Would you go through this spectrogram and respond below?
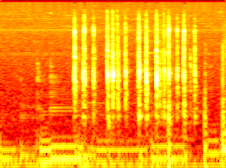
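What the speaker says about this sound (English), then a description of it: "Sasazuka connected my cell phone to the PC and began to type on the keyboard." Someone types on a PC computer keyboard in a quiet room, a faint, quick run of irregular key clicks that grows busier after a short pause.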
